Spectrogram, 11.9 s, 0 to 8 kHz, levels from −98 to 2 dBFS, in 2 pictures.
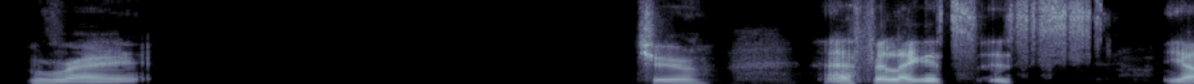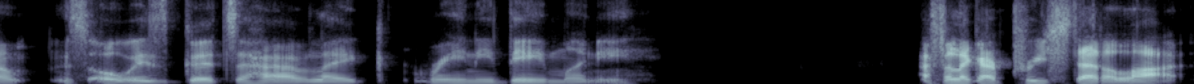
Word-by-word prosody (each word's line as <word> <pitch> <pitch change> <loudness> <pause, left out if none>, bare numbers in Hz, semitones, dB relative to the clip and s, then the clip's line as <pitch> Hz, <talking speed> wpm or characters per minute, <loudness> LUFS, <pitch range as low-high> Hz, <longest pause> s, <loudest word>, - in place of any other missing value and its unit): Right. 145 -4 -8 2.5
True, 165 +1 -5 0.6
and - - -3
I - - -5
feel 170 -1 -3
like 165 0 +1
it's 175 - -2
it's 480 -1 -1 0.3
Yep, - - -3 0.2
it's - - +2
always 175 -2 -2
good 180 +2 -2
to 170 - +1
have, 155 -1 -2
like, 150 -1 -7 0.2
rainy-day 165 0 -4
money. 145 -2 -12 1.4
I - - +3
feel 180 - +5
like 175 - +8
I - - +11
preach 185 -2 -2
that 160 -2 +9
a 150 - +4
lot, 155 - +4
160 Hz, 125 wpm, -29 LUFS, 155-170 Hz, 2.5 s, I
